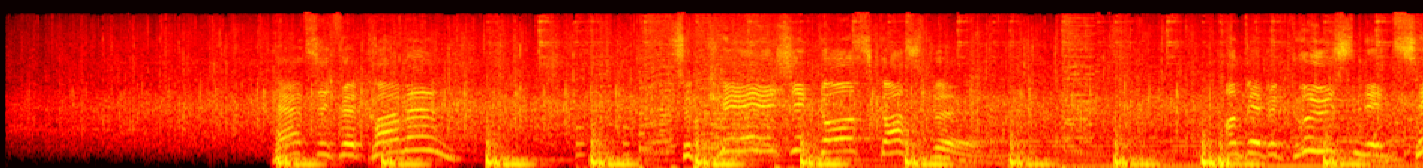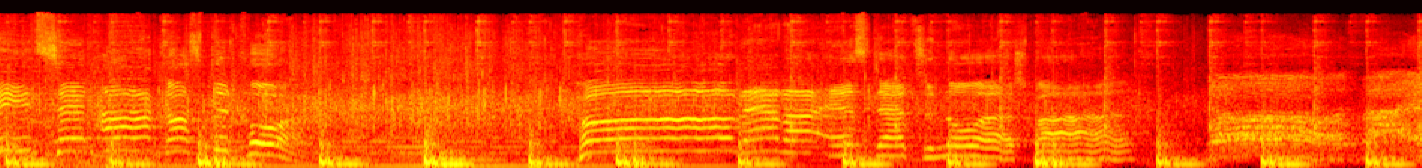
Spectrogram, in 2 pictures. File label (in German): hoerprobe musik gospel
